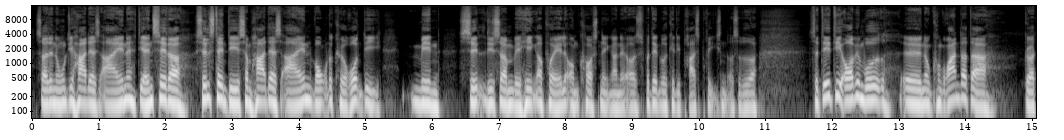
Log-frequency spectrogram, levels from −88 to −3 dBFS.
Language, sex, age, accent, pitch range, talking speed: Danish, male, 40-59, native, 125-160 Hz, 195 wpm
